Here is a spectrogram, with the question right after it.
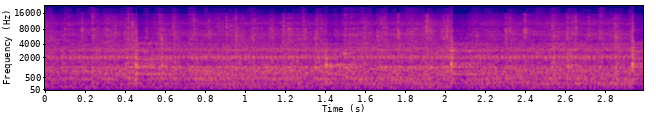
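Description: Cookie dough being stirred by hand as dry ingredients are mixed in, a steady scraping swish in a bowl with faint periodic taps against the side.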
